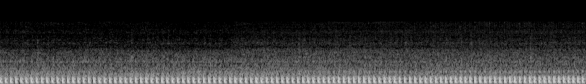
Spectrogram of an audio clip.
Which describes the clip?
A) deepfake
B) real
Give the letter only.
B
